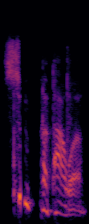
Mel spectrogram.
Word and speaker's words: superpower: word have superpower superpower where's the stress superpower the stress is on the first syllable excellent students so you're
